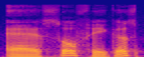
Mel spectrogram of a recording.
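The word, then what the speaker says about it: oesophagus: अब यहाँ पे याद रखना है आपको कि जो ओ है यहाँ पे ये साइलेंट होता है, इसलिए हम इसको सिर्फ एसोफेगस प्रोनाउंस करते हैं।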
